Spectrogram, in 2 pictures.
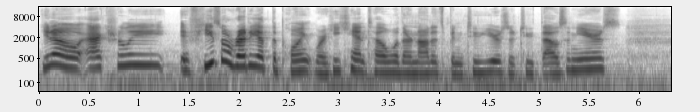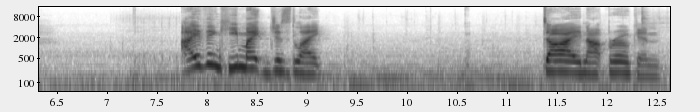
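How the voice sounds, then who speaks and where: Playful woman streamer, fairly high voice. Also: unhurried, pauses often, bright, forceful tone. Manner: wry, playful, rambling. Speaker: game streamer. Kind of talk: casual live game commentary.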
